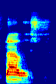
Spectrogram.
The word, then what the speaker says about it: Thalas: Is that, I never know how you pronounced it actually. Yes, Dallas.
